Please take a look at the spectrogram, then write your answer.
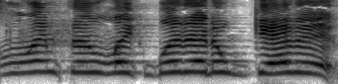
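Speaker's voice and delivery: very high, pitched way up, playing-dumb voice. Describing how Schwartz always acts: imitating Schwartz acting clueless. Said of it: "That is him. He always acts like that".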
